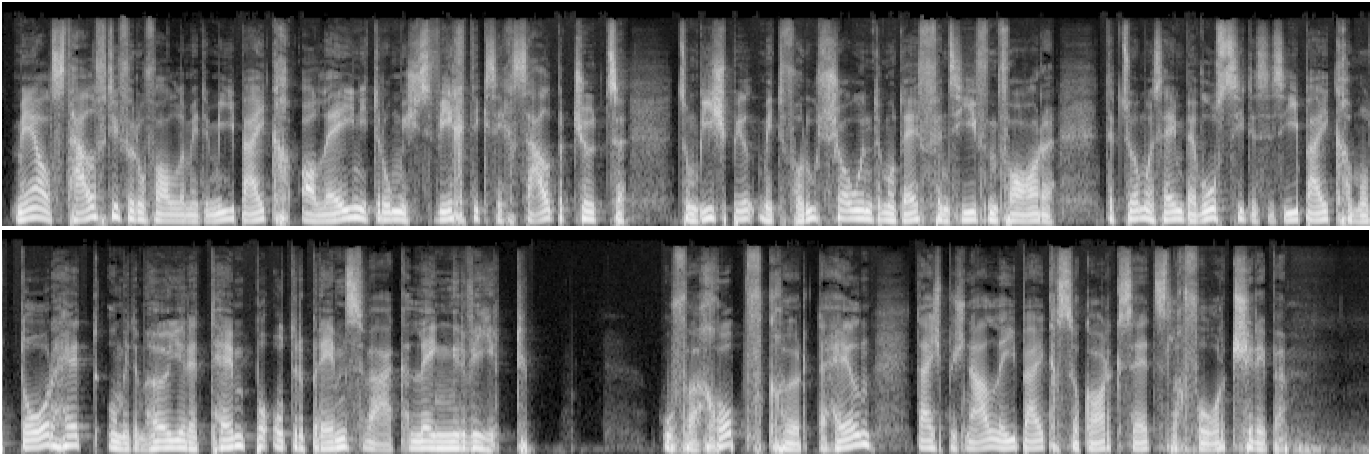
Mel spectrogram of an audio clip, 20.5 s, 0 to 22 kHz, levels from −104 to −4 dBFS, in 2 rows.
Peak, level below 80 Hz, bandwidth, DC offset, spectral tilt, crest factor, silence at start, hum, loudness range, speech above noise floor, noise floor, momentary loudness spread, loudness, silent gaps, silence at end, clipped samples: 0 dBFS; -40 dBFS; 16 kHz; under 0.1%; -5.5 dB/octave; 16 dB; 0.1 s; none; 2 LU; 44 dB; -59 dBFS; 6 LU; -16 LUFS; none; 0.35 s; under 0.1%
